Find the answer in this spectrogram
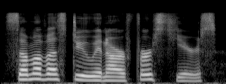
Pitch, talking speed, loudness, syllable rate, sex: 200 Hz, 210 wpm, -16 LUFS, 3.8 syllables/s, female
